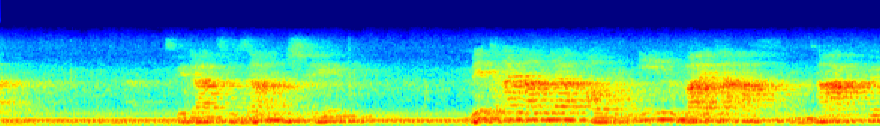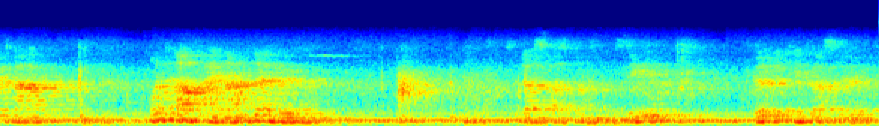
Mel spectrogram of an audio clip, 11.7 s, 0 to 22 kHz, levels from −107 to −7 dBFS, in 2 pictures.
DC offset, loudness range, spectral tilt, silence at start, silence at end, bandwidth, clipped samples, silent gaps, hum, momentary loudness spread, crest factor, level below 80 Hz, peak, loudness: under 0.1%; 6 LU; -9 dB/octave; 0 s; 0 s; 6.4 kHz; under 0.1%; none; none; 11 LU; 18 dB; -58 dBFS; -8 dBFS; -27 LUFS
